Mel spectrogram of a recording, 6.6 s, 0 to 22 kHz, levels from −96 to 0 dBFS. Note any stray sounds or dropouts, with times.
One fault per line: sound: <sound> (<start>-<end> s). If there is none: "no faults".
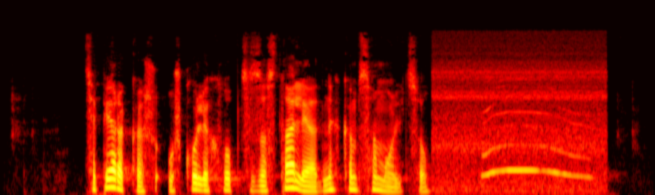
sound: laugh (4.8-6.0 s)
